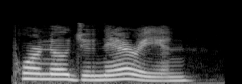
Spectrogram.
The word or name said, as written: pornogenarian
